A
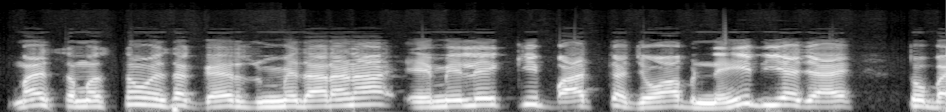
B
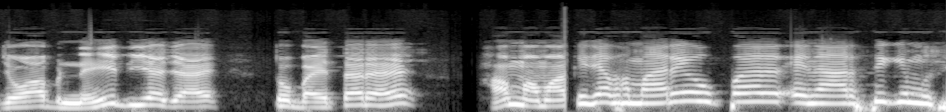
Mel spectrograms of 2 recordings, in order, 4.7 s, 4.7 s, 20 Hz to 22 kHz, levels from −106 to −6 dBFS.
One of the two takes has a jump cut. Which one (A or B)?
B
